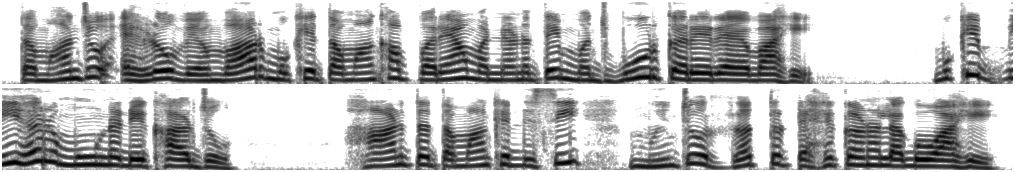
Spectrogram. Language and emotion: Sindhi, angry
